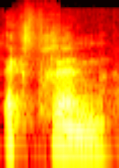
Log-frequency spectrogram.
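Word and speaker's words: Extrême: or extreme or extreme but like there is a little hat on the e which means i have to pronounce it like this extreme you're welcome french people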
